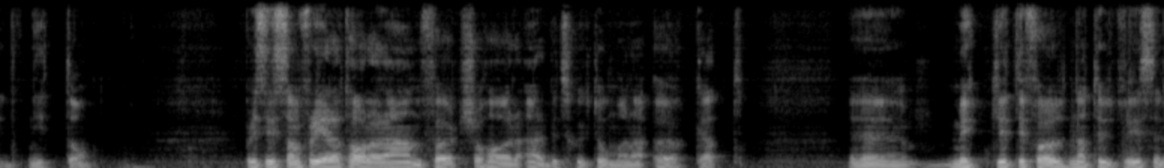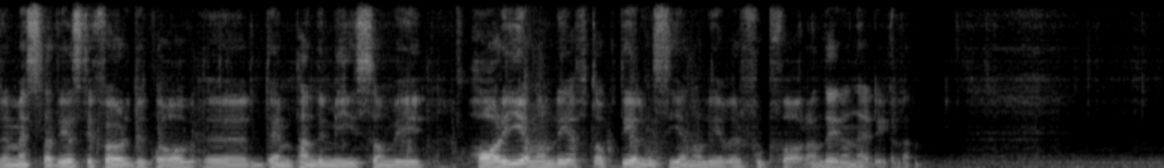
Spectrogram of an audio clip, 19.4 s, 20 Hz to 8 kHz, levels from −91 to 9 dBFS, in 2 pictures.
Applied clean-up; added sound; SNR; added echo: neural separator model SepFormer DNS4.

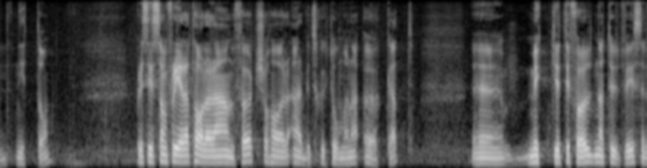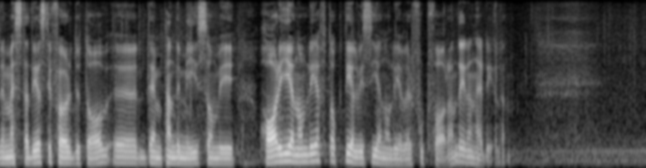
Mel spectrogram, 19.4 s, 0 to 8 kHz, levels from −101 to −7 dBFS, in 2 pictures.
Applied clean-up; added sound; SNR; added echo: none; none; none; none.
